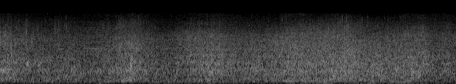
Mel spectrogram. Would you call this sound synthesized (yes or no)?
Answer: no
